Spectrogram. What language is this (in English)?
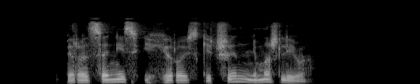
Belarusian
